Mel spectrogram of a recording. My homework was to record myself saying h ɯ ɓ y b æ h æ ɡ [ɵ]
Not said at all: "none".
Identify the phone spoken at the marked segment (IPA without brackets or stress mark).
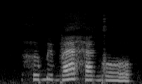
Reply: o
